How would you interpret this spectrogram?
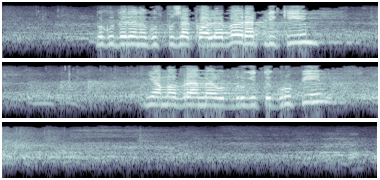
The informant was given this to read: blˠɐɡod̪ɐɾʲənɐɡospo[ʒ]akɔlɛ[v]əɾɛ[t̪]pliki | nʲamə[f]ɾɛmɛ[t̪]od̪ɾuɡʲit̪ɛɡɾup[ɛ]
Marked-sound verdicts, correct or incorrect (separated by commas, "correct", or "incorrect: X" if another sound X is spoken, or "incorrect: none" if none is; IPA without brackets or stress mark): correct, correct, incorrect: none, incorrect: v, incorrect: none, incorrect: i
